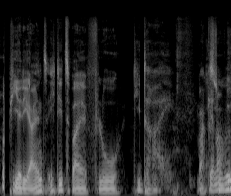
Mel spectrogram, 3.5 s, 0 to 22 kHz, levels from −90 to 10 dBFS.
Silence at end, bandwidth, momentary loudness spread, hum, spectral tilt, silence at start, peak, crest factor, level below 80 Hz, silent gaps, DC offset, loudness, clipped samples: 0 s; 15.5 kHz; 14 LU; none; -5 dB/octave; 0.05 s; -12 dBFS; 18 dB; -46 dBFS; none; under 0.1%; -30 LUFS; under 0.1%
